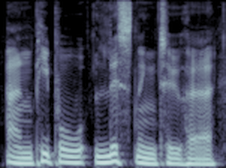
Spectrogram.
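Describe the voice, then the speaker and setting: A man's voice: sits low, unhurried, darkish tone, dry recording, clean studio sound. A man speaking thoughtfully and reflectively as he is interviewed for a documentary.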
